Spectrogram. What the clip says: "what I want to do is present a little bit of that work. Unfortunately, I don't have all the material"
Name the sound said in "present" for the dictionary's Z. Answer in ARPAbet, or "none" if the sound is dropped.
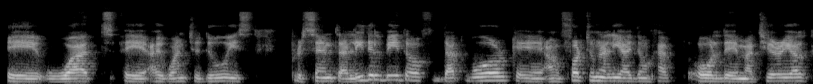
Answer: S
